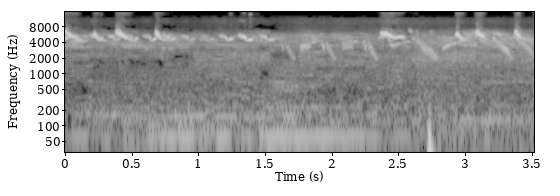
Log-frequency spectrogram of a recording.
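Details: Black-capped white-eye in a song for training caged birds: high thin twitter of sharp downslurred notes, bursts of rapid chips, fairly dense and continuous.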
